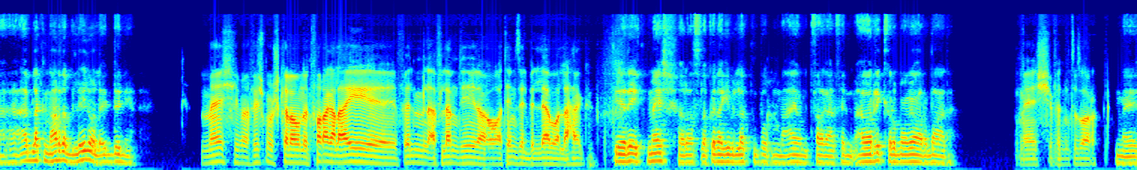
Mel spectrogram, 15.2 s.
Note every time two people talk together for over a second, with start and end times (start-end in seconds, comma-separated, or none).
none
